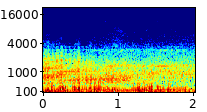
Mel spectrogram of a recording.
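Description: Steady low rumble of outdoor background noise, with a faint thin tone entering about a second in.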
